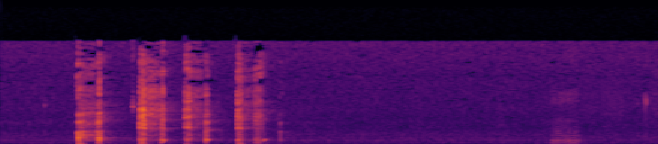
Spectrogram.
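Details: Child gives a quick run of about four short, dry, deliberate fake coughs, then stops.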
